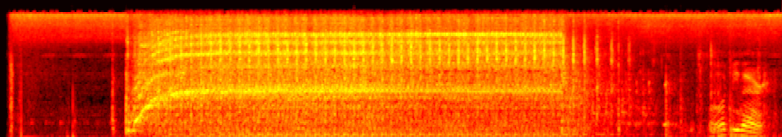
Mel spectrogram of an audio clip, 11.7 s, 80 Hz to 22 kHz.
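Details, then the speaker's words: Older Simplicity Broadmoor, 16 hp Briggs & Stratton V-twin that cranks but won't start despite spark and fuel, compression test: starter cranks evenly without firing; cylinder 2 under 30 psi, later found to have a bent intake pushrod. "Less than 30 lb. That's not good. Let's pull the valve cover off and check the valves."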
